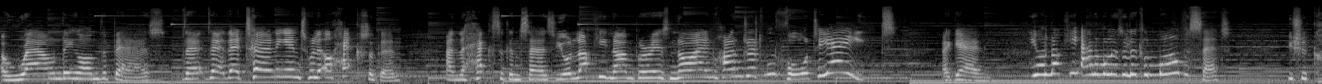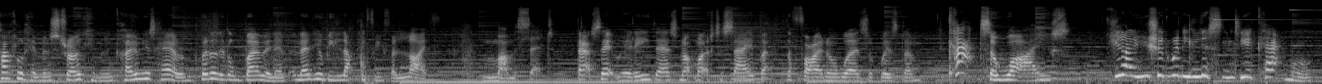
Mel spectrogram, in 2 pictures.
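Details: Woman with Tourette syndrome; interjected vocal tics such as 'Biscuit' and 'Hedgehog' occur within her speech; Tourette syndrome vocal tics.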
